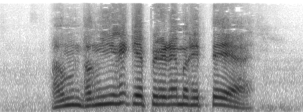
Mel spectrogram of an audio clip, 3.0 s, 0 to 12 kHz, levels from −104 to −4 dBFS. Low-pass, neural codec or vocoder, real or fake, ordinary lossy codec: 10.8 kHz; codec, 16 kHz in and 24 kHz out, 0.8 kbps, FocalCodec, streaming, 65536 codes; fake; MP3, 48 kbps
